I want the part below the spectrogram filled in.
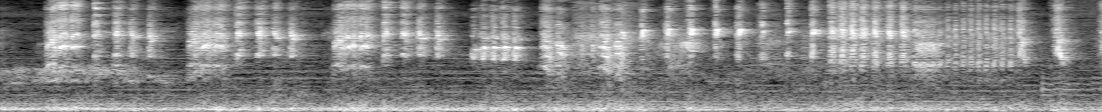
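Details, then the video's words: A long-tailed shrike's song in the bolo panjang style, meant for training other songbirds: bursts of scratchy buzzy chatter separated by short pauses, ending in a longer phrase with thin high whistled notes mixed in. "MATERI ISTIMEWA BOLO PANJANG"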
